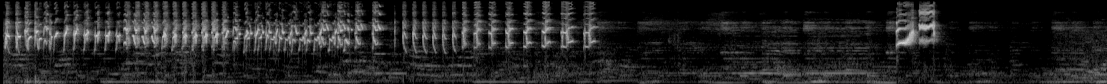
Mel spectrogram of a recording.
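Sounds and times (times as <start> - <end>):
lovebird chattering song: 0.0 - 6.0, 9.0 - 9.4.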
